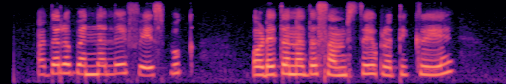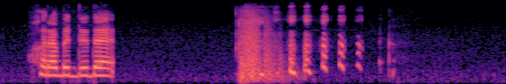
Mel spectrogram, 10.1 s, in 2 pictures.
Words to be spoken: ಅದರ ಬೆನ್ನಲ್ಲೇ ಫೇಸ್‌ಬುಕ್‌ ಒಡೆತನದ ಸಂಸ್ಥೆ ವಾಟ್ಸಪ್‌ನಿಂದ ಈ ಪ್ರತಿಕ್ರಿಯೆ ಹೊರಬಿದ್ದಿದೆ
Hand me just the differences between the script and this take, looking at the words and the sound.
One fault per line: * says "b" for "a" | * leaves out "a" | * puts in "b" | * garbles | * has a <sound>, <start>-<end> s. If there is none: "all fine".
* leaves out "ವಾಟ್ಸಪ್‌ನಿಂದ ಈ"
* has a laugh, 7.4-8.7 s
